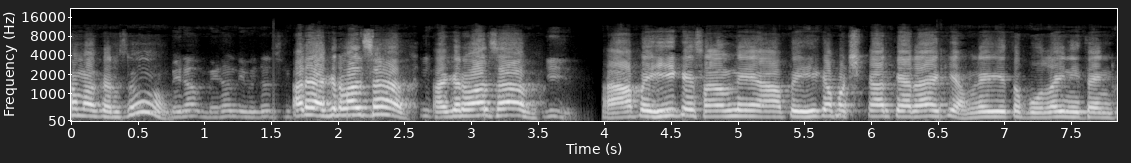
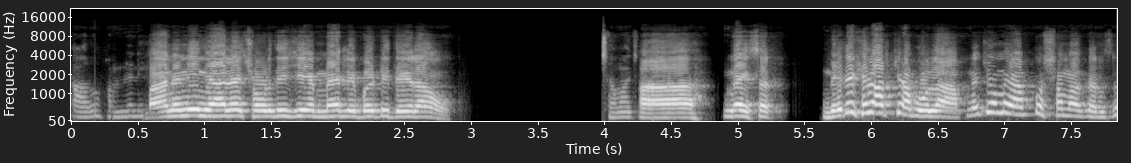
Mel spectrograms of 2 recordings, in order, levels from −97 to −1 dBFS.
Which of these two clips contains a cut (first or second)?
second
